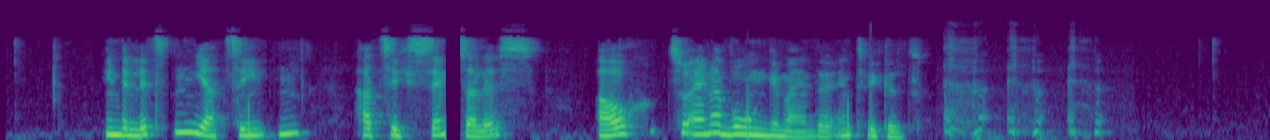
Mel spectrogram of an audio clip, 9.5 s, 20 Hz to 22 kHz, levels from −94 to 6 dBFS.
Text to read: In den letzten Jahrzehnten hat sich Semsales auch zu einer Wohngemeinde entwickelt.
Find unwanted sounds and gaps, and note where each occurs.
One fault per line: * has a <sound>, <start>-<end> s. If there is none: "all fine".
* has a dropout, 3.3-3.5 s
* has a cough, 7.1-8.4 s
